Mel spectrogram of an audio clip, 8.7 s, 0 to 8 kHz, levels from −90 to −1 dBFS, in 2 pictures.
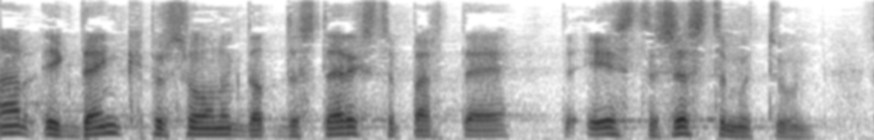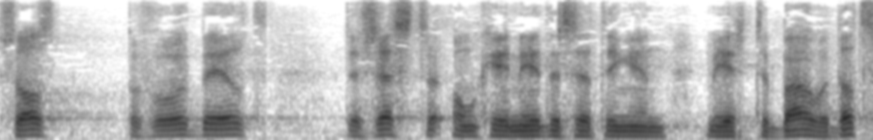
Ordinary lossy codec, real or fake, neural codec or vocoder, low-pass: none; real; none; none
